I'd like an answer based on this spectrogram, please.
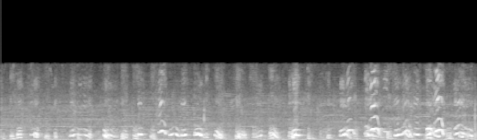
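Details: Group of two-week-old puppies whimpering nonstop while wobbling about, clear arched whines that rise and fall, several voices overlapping, a few notes sliding upward into squeaks, against a faint steady hiss.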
